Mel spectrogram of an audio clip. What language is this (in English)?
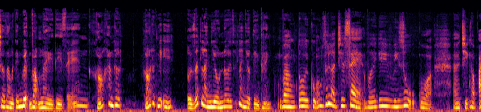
Vietnamese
